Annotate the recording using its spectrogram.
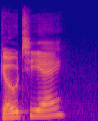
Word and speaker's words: Gauthier: The best case scenario for, for Gauthier is it Gauthier? That's how it should be pronounced.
